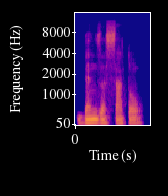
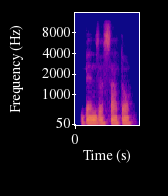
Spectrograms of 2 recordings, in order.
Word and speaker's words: Vajrasattva: know especially this mantra the tibetans they pronounce vajrasattva benza sato benza sato and then um you know there's different kind of nuances and the pronunciation and you know strictly speaking the way tibetans do it it's uh not in keeping with the sanskrit pronunciation but um the most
